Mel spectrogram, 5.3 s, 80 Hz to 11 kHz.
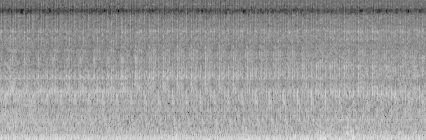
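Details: Ford 6.0 PowerStroke diesel the day after a rebuild: deep, steady diesel idle with a low, even clatter and no knocks or misses; normal idle.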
